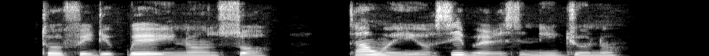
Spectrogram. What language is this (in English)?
Yoruba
